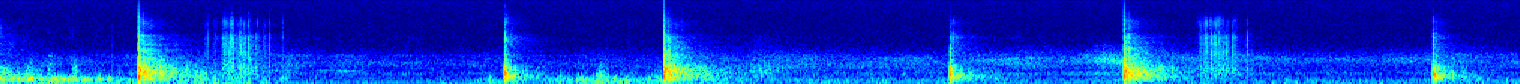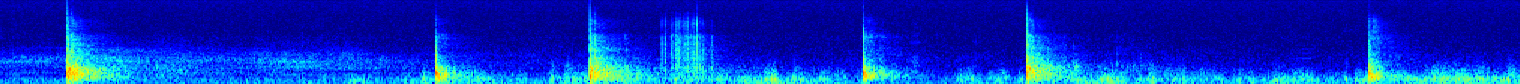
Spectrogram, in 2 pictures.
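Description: Fireworks at an annual dealer show, a dozen or so sharp booming bursts spaced a second or two apart, each crack trailing off in echoing crackle, loud and fairly close.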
